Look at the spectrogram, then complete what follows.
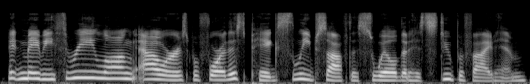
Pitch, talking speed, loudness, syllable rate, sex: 220 Hz, 180 wpm, -16 LUFS, 4.1 syllables/s, female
